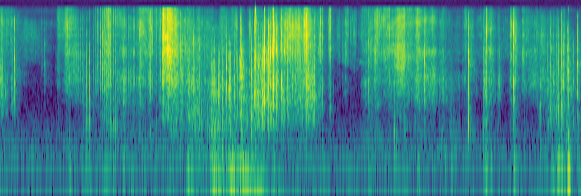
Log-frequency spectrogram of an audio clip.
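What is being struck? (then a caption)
Newspaper, thin newsprint paper. Hands turn the pages of an open newspaper sports section of thin newsprint lying on a table, then lift a sheet into the air. The result is a bright, papery crinkling and rustling with irregular crisp snaps, swelling loudest in the middle before settling into quieter, scattered crackles.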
